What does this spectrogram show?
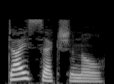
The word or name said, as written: dissectional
